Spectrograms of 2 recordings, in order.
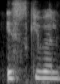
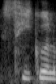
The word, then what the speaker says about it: SQL: সো কিছু মানুষ এটাকে SQL বলে, কিছু মানুষ এটাকে সিকুয়েল বলে। While there is no right and wrong the way to pronounce it, you can choose one of them.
